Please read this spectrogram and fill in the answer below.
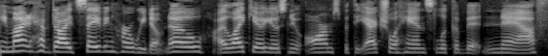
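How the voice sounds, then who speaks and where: A woman with an ordinary speaking voice, fairly high in pitch, fairly even intonation, a moderate pace, hardly any pauses and a dry, close sound with no echo. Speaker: podcast co-host. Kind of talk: casual chat.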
